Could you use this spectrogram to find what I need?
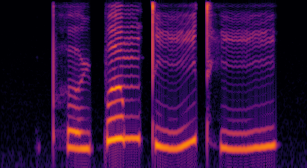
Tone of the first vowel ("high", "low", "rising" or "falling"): low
